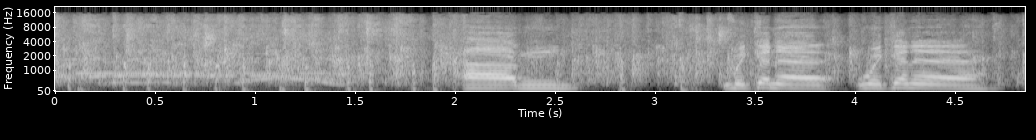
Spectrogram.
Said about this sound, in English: Thank you so much for your time, beautiful people. Give yourself a round of applause.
